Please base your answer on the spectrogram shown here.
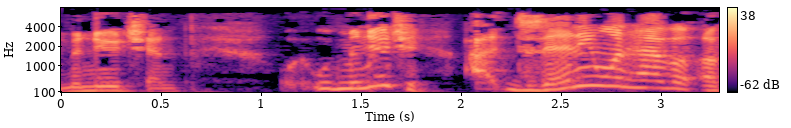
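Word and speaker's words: Mnuchin: with with uh um munchin or minuchin excuse me it should minuchin I just realized that's how you say his name minuchin minuchin does anyone have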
